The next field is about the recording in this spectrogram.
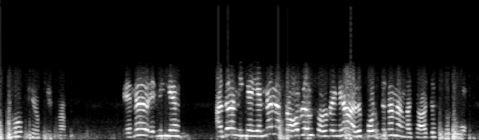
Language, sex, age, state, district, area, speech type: Tamil, female, 18-30, Tamil Nadu, Chengalpattu, rural, conversation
